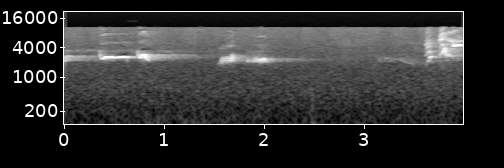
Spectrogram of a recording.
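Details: Black-capped chickadee giving clear, steady whistled notes at one pitch, two short notes early and two more mid-clip, with a brief higher burst near the end over a faint hiss.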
